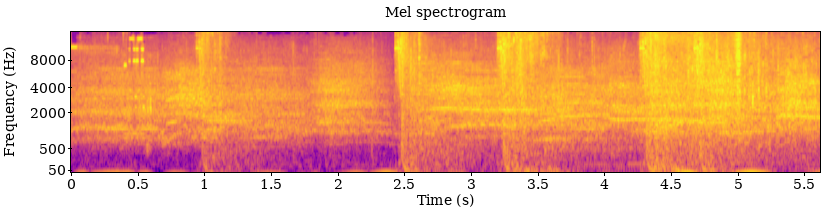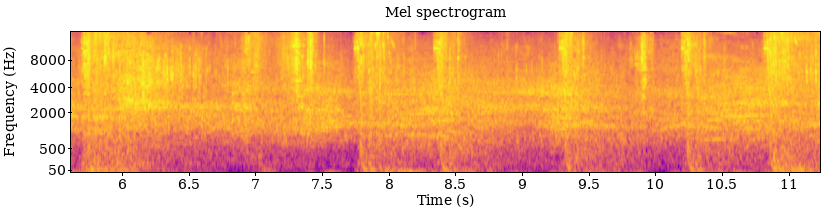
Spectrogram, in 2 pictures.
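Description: Gunfire from a rifle rings out in repeated bursts.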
